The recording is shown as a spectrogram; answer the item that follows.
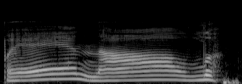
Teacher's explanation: тут звук л наприкінці слова твердий твердо звучить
